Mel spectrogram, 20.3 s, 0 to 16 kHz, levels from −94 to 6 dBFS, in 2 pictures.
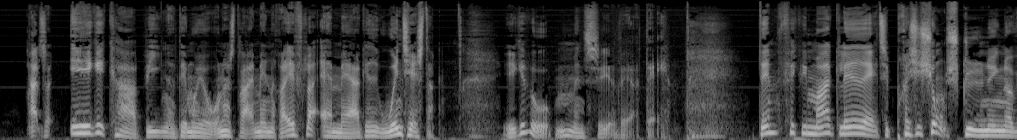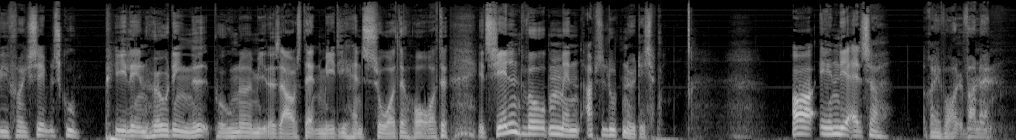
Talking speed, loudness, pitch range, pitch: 160 wpm, -27 LUFS, 105-150 Hz, 120 Hz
